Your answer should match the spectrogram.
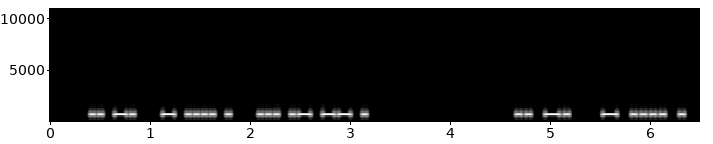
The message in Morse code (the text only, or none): IN THE SAME IN THE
